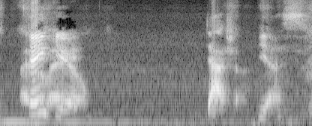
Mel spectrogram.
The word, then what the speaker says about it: Dasha: Because whenever I saw Dasha, I was like, I kept wanting to say Dasha. Yeah. Okay, that's Russian. I think it's traditionally a Russian name.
